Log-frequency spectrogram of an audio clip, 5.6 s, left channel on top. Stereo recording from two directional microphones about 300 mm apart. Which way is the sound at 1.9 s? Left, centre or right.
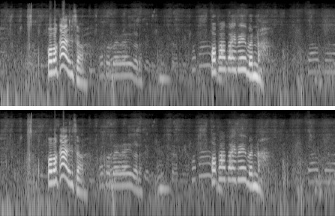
Centre.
